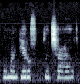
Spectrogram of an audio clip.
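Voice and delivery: ordinary delivery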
